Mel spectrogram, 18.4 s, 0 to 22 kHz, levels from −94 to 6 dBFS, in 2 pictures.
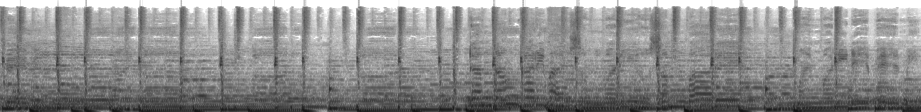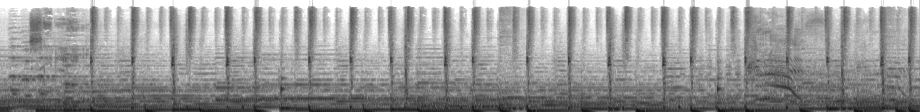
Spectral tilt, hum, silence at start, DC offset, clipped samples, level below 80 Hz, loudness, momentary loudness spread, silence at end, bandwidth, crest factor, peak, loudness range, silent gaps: -5.5 dB/octave; none; 0 s; under 0.1%; under 0.1%; -14 dBFS; -12 LUFS; 3 LU; 0 s; 17.5 kHz; 10 dB; 0 dBFS; 2 LU; none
